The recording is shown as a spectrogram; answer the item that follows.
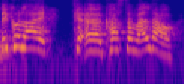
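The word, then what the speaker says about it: Nikolaj Coster-Waldau: I like that actor too, Nicolas Castro. – Nicolai Coster-Waldau. And yeah. – He's Danish. – Woo! Welcome to Sweden. – It's funny because I just butchered his name, and she just like so perfectly said his name.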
